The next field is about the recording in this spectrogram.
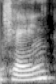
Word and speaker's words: Zhang: Um, hi, I'm Li Ting Chang. And um, for Chinese pronunciation, uh, my uh, name is Zhang Li Ting.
